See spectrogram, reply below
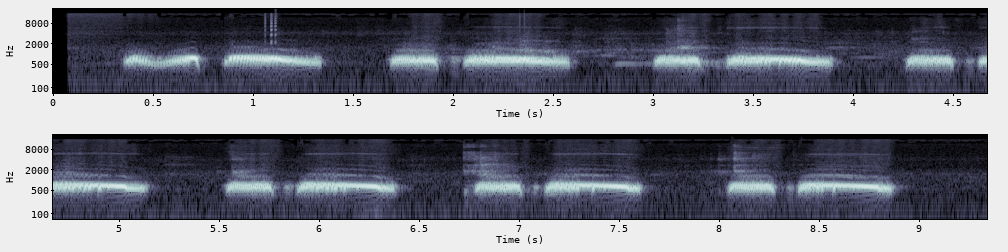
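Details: Spotted dove cooing, played to stir captive birds into cooing: low hoarse coo phrases, each a short note followed by a longer, slightly falling one, repeated steadily about every second with clean silence between.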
